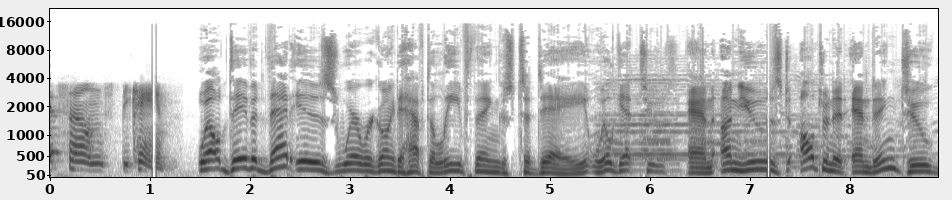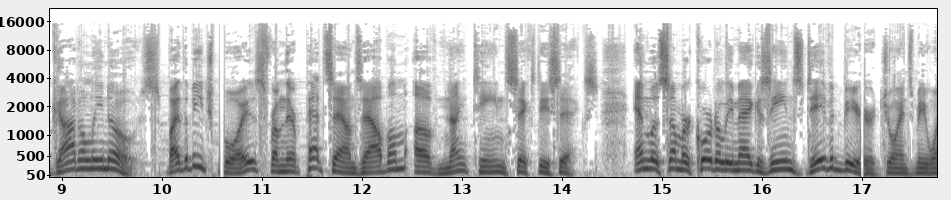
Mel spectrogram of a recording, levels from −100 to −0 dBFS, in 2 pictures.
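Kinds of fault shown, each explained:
Gap at a join of encoded pieces: the audio was encoded in separate sections and butted together untrimmed, so each join keeps the encoder's start-up silence and final-frame padding. Short holes of about 32 to 50 ms open at 1.02, 7.17, 10.57 and 16.98 s, with smeared edges, and the sound resumes exactly where it stopped. Unlike a dropout that loses material, nothing is skipped; silence is inserted.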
